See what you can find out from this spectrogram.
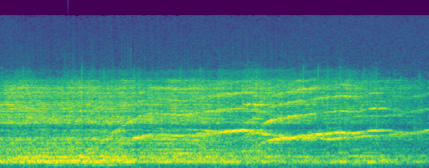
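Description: A fire engine siren wails loudly and continuously, its overlapping tones sliding up and down, with a clanging bell mixed into the din; no voices, and it eases slightly at the end.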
